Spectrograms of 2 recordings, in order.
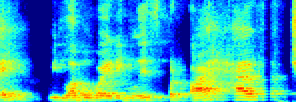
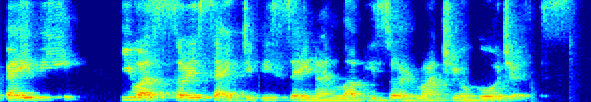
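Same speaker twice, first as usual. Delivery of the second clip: put-on soft, hushed comfort for a small child; tender; 4 semitones lower, 6 dB quieter than usual. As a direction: cradle her with your voice. Tender words to inner child.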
